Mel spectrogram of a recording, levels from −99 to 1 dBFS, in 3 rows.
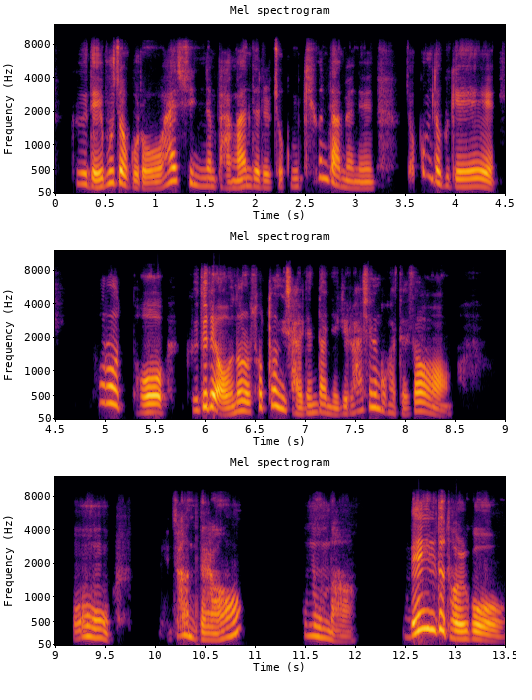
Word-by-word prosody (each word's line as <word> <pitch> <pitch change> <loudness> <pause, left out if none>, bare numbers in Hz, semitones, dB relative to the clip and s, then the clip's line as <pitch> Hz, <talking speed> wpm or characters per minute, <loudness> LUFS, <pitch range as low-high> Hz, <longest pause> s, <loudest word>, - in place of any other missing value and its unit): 그 215 -1 -7
내부적으로 140 - +1
할 265 +4 +1
수 245 - -9
있는 170 -5 -9
방안들을 145 +2 -4
쪼끔 160 +4 -11
키운다면은 135 - -5 0.3
쪼끔 440 -5 -16
더 240 - 0
그게 160 -2 +1 0.5
‘서로 345 -3 +2
더 165 0 +6 0.2
그들의 260 +6 +4
언어로 180 +10 +4
소통이 270 +3 -1
잘 130 - -3
된다.‘는 160 0 -6
얘기를 140 +5 -9
하시는 255 +7 -3
것 245 - -9
같아서 155 - -2 0.7
어 175 +3 -2 0.6
괜찮은데요. 190 - -3 0.6
어머나. 160 - -7 0.5
내 250 - +6
일도 335 -1 +7
덜고 150 - +3
165 Hz, 295 characters per minute, -22 LUFS, 140-230 Hz, 0.7 s, 일도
